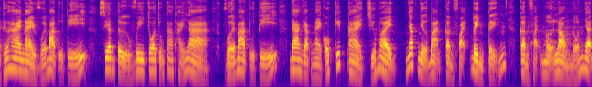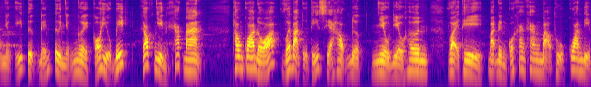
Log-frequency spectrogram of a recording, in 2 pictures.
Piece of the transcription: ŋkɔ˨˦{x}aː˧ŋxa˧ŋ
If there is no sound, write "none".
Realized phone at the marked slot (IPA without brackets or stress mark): x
